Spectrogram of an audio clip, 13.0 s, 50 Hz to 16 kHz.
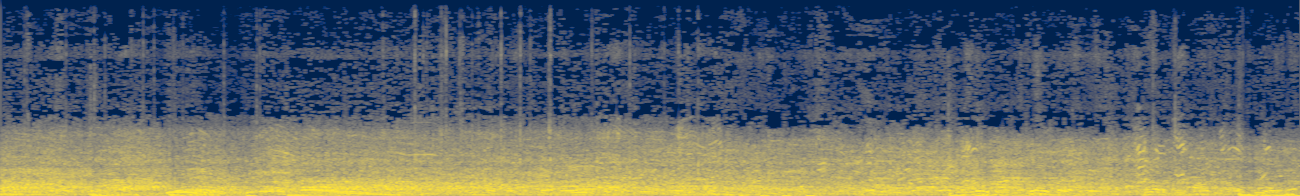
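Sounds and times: low thumps: 0.0 - 4.0, 9.5 - 10.8
crowd chatter: 0.0 - 13.0.

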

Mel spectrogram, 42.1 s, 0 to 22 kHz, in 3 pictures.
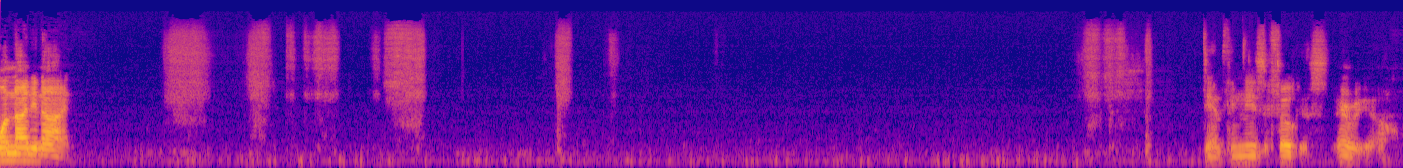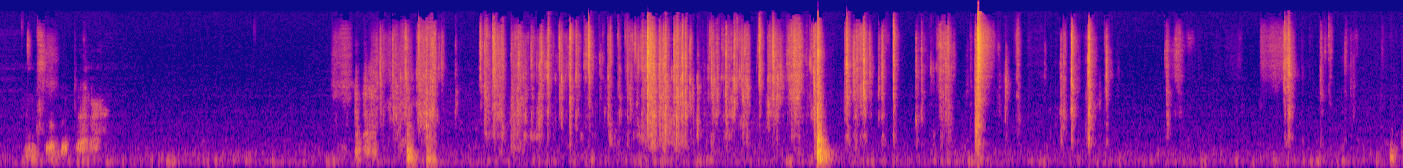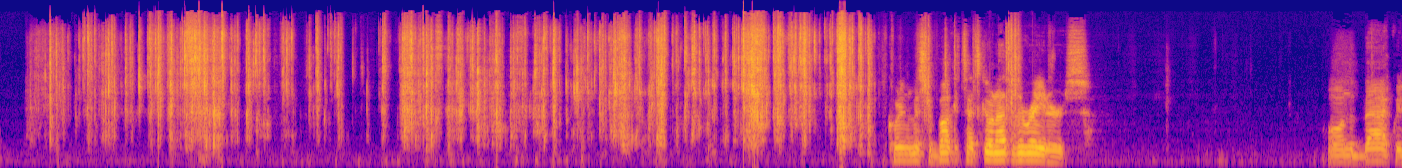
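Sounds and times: foil wrapper crinkling: 17.6 - 25.2, 26.8 - 27.6, 28.3 - 38.4.

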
